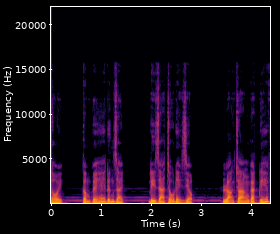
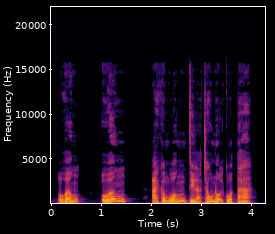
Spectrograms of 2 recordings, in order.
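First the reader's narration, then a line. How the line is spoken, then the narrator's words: Drunken shouting. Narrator (Vietnamese): Cốc Trần, vẻ say xỉn, hét lớn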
